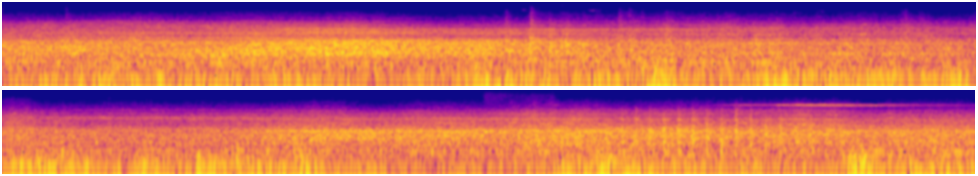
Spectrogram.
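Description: Container flat wagons of a passing intermodal freight train rolling by, a continuous rumble with rhythmic clickety-clack of wheels over the rail joints. A brief high-pitched tone sounds near the end.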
